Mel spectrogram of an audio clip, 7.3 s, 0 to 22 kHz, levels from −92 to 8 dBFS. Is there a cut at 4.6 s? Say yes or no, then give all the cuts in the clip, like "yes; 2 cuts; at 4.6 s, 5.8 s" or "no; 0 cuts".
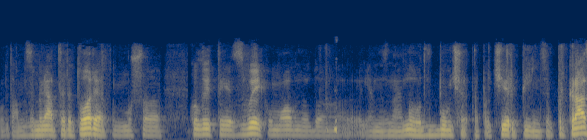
no; 1 cut; at 2.3 s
